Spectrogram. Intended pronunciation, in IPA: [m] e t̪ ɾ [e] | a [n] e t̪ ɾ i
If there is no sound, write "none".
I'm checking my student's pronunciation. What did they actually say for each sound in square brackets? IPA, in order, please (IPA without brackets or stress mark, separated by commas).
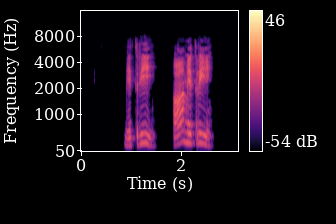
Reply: m, i, m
